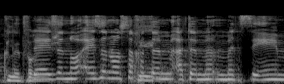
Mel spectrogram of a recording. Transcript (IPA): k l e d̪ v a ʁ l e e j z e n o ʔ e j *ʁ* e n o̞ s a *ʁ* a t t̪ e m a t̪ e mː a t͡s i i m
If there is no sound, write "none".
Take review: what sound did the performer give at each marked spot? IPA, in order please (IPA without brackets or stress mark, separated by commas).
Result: z, χ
